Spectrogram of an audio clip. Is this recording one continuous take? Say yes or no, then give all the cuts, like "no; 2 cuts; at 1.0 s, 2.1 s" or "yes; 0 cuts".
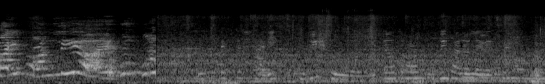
no; 1 cut; at 1.6 s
